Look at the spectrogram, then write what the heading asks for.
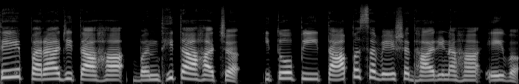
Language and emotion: Sanskrit, neutral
